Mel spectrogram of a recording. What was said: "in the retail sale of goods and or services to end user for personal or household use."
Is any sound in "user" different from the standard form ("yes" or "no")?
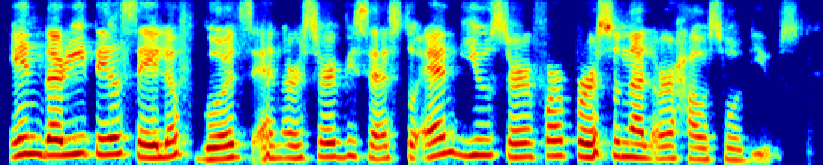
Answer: yes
